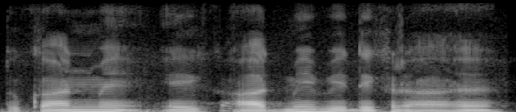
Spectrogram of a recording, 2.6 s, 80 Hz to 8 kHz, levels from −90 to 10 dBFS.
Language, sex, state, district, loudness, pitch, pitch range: Hindi, male, Arunachal Pradesh, Lower Dibang Valley, -17 LUFS, 110 Hz, 110-115 Hz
